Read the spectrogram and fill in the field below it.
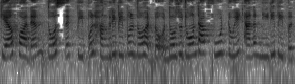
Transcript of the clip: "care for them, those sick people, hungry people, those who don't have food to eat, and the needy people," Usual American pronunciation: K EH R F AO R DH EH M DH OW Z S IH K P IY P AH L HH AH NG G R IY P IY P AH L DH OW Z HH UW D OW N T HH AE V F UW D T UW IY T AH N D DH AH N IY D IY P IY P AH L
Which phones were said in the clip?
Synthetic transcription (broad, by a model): K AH R F AO R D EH M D OW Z S IH K P IY P AH L HH AH NG G R IY P IY P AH L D OW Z HH UW D OW N T HH AE V F UW D T UW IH T AH N D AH N IY D IY P IY P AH L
